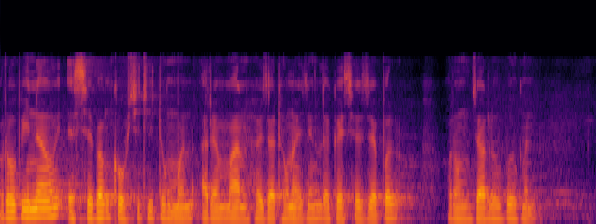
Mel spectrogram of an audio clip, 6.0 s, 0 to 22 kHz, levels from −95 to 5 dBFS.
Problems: none marked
